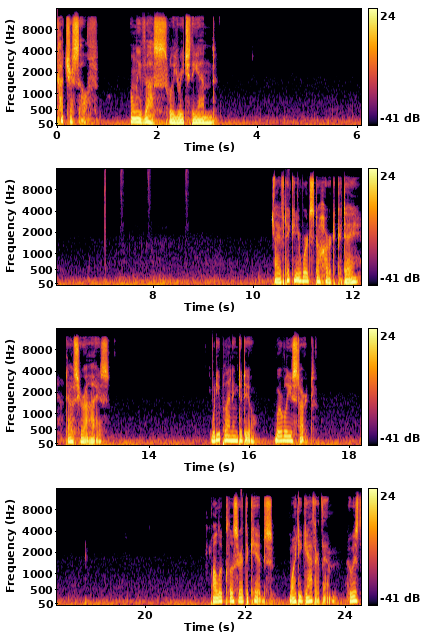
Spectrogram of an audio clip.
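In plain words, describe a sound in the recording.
A young man speaks slowly and calmly in short phrases, close by.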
